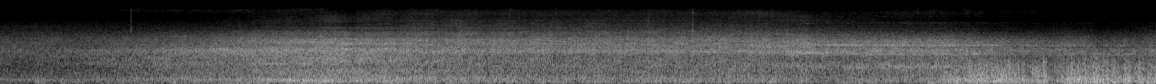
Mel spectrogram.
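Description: A high-speed electric express passenger train runs through the station at speed without stopping: a loud rush of wheels on rail with a hiss on top, building over the first few seconds and then holding steady. Wind buffets the microphone near the end.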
